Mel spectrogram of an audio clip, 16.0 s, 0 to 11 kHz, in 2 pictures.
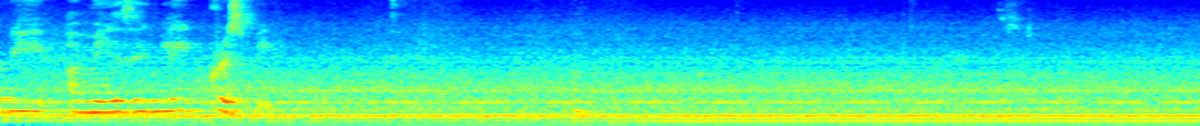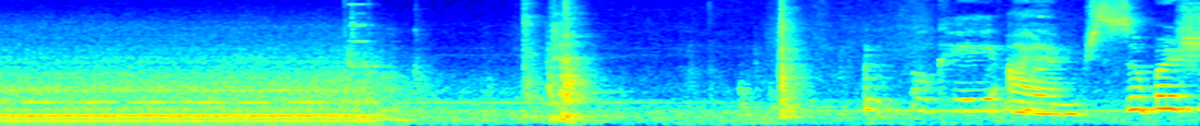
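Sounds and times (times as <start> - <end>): microwave oven humming: 0.0 - 12.9.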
